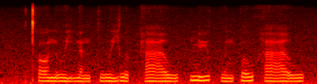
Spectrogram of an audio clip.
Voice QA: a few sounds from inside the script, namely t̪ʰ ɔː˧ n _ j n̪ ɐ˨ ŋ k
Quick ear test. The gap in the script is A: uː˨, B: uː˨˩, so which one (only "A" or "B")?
A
